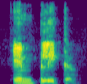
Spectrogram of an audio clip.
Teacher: este hablante empleó en la escritura el semicerrado anterior en lugar del cerrado anterior, es decir, E en lugar de I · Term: vacilación de vocales átonas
